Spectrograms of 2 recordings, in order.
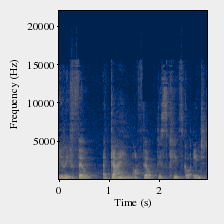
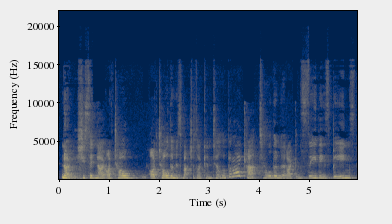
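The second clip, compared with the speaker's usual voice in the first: louder, higher insistent telling; louder insisting voice, retelling the girl; 4 semitones higher, 7 dB louder than usual. Retold or imitated. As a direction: press the point hard.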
